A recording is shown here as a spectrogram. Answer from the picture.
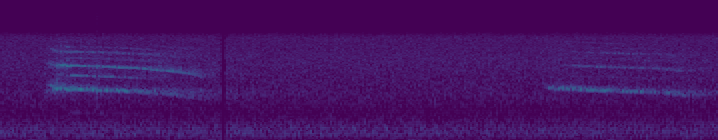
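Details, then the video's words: Sooty owl in the Tippy Gully catchment of Ada Forest, Victorian Central Highlands, beside an active logging coupe, recorded by an automated Song Meter: two long, slowly falling whistled screeches with harmonics, seconds apart, over steady hiss. "Sooty Owl Vocalisation Recording"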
